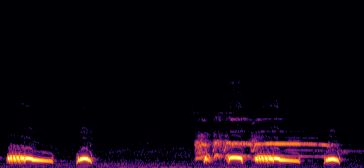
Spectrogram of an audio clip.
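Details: Urging coo of a spotted dove kept as a lure bird, thổ-voice style. A long falling coo and a short coo, then silence, then a full phrase of three coos. A higher steady tone sounds during the second phrase.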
